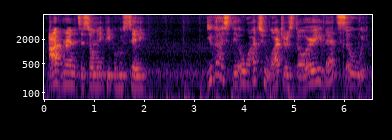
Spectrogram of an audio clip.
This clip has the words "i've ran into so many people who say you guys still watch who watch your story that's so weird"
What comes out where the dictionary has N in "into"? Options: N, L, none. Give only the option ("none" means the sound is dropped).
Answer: none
